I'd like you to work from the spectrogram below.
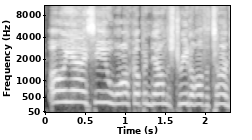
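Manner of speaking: imitating her in a high, even voice; neighbor's wife. Neighbor's wife greeting the walker, imitated in high voice. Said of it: "the wife comes out".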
